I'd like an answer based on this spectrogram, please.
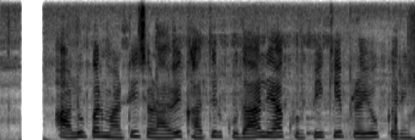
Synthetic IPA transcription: aːlupəɾmaːʈit͡ʃəɽ̤aːʋekʰaːt̪ɪɾkʊd̪aːljakʰʊɾpikepɾəjoːɡ̚kəɾĩː

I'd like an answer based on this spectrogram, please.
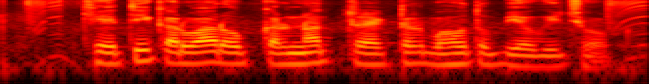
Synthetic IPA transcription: kʰeːt̪ikəɾʋaːɾʊpkəɾɳət̪̚ʈɾeːk̚ʈəɾbəɦʊt̪ʊp̬joːɡit͡ʃʰo̰ːk

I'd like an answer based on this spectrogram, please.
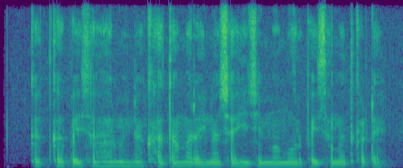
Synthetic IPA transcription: kət̪kapəjsaɦəɾməɦinakʰat̪amãɾəɦinat͡ʃa̰ɦid͡ʒemːãmoɾpəjsamət̪kəʈḛ

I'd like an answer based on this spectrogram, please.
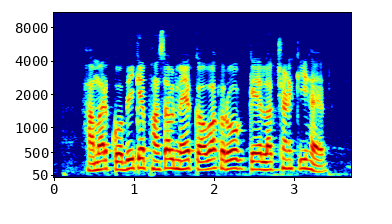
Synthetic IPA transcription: həməɾkoːbikepʰə̃səlmẽkəwəkɾoːɡkeləkʃəɽ̃kiɦɛː

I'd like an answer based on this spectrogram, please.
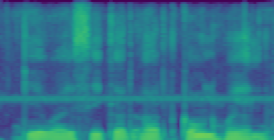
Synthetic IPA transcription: keʋaːjsikɐɾɐɾt̪ʰkɔːnɦoːel

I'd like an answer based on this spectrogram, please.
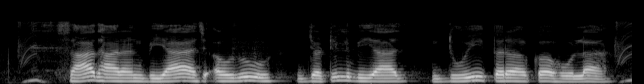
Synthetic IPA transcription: sad̪ʱaɾənbijad͡ʒəwɾu | d͡ʒəʈilbijad͡ʒ | d̪uit̪əɾəɦkəɦola

